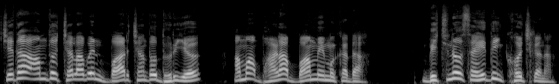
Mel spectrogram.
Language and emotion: Santali, angry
